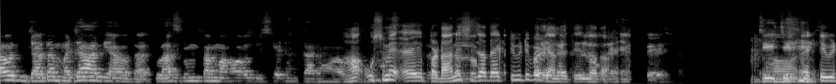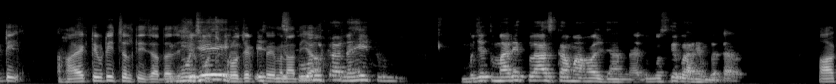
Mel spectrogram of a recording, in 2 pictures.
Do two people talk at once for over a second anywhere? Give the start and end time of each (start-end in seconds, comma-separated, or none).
3.4-6.1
